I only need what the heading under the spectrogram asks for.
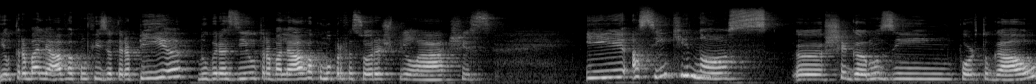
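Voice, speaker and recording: With a slight southern Brazilian accent, the speaker talks at a very slow pace with ordinary pitch variation. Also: woman, high pitch for a woman. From southern Brazil, Rio Grande do Sul. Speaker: physiotherapist, immigrant. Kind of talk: casual interview.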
